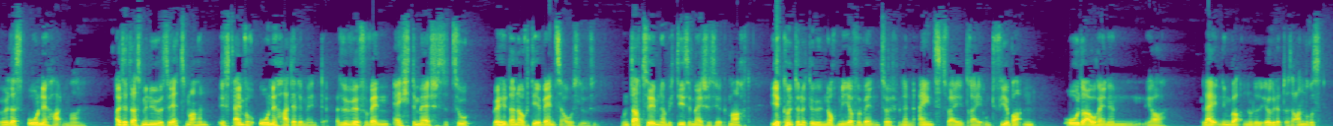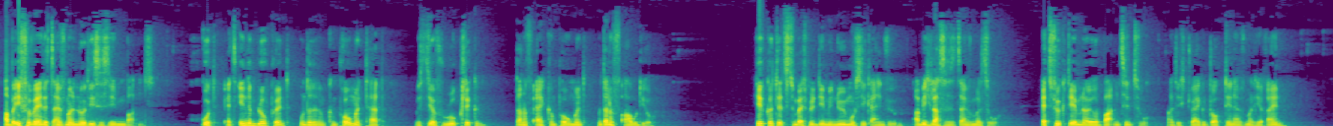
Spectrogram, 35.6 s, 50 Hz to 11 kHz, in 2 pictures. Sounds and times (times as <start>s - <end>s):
Speech: 0.0s - 19.9s, 20.5s - 26.5s, 27.9s - 35.0s.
